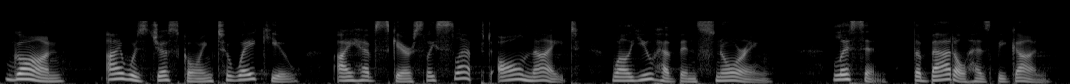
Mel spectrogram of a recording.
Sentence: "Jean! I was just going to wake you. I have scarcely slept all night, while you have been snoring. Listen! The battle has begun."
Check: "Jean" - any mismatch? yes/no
yes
